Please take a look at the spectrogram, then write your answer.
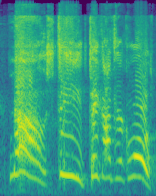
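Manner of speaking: high, loud barked order; commanding shout. Shown as a demonstration. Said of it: "So if I say".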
